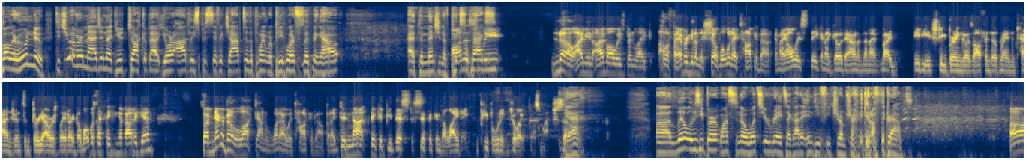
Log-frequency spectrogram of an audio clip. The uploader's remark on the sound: Live from Asheville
